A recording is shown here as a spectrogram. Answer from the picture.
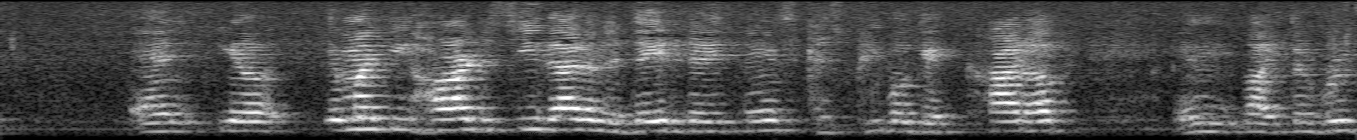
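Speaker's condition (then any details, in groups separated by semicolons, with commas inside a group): Cerebral palsy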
